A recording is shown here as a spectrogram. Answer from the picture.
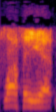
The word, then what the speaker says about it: Lafayette: Yeah, it's Lafayette, like the general from France who helped us win. – The Marquis. Marquis de Lafayette, yes. Yes. – Yeah, Lafayette is who it is.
